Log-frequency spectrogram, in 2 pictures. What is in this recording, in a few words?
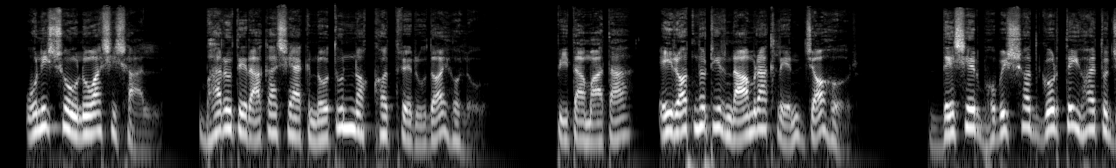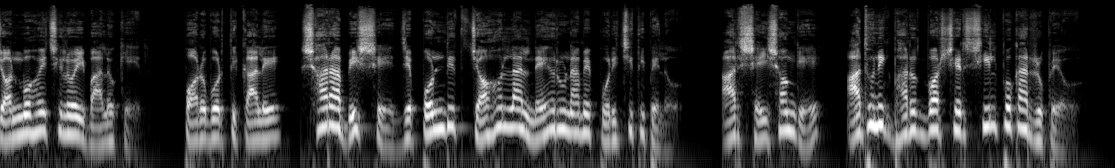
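Bengali narration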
